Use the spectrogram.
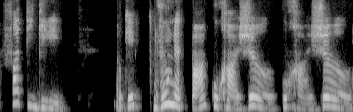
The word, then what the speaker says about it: courageux: Okay, vous n'êtes pas courageux. Courageux. Last X is silent.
